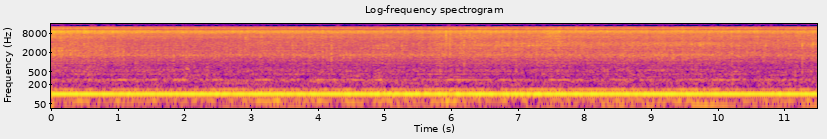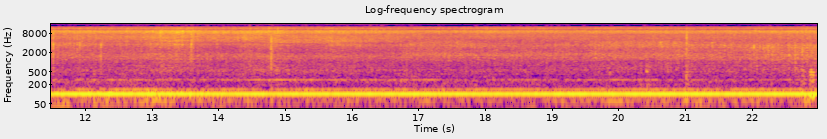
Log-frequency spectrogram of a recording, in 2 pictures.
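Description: Large marinated beef pieces for barbecue frying in hot oil in a pan, giving a loud, steady, continuous sizzle that runs unbroken throughout with no talking.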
